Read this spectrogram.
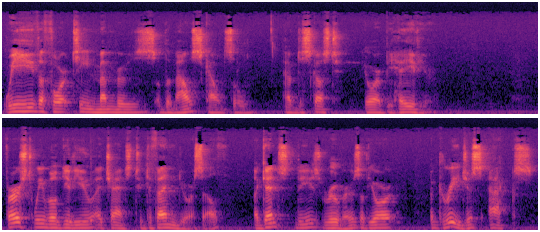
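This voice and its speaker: A man voicing a stern male mouse council leader in a storybook, formal, deliberate and authoritative. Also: on the low side, warm tone. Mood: stern, judicial.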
